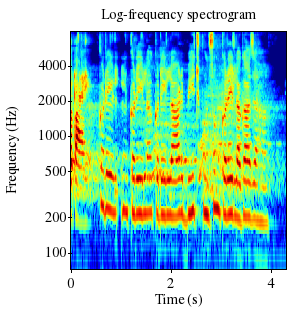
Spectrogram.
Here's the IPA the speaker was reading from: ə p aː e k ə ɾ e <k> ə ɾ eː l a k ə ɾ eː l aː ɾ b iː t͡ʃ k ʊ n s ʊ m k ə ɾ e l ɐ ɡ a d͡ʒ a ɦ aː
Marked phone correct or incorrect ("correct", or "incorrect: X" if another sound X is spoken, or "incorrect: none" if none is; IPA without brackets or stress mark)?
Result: correct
